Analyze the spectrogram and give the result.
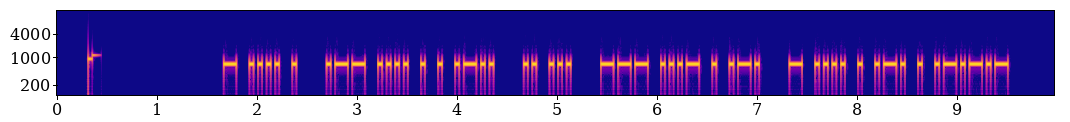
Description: Morse code, heard as a keyed tone, about 28 wpm, 700 Hz. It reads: THE WHEEL IS OVER THERE.
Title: Sentences from Top 1000 Words - Review Part 3 - 28wpm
